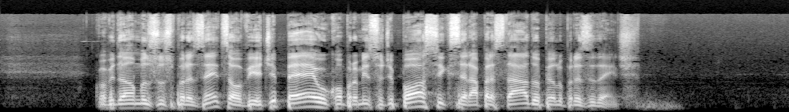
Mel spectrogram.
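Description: A man speaks loudly over a loudspeaker in a large hall.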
